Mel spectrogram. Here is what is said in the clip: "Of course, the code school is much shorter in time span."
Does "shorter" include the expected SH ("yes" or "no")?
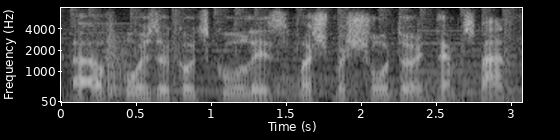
yes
